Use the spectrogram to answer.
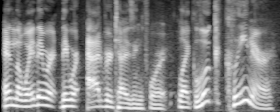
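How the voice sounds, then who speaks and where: A man in his thirties co-hosting a podcast, chatting casually, blunt and animated, swearing freely. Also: a little high, a little fast, no echo. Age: 30s. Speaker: podcast co-host. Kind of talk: casual chat.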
